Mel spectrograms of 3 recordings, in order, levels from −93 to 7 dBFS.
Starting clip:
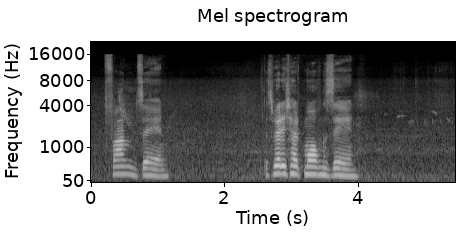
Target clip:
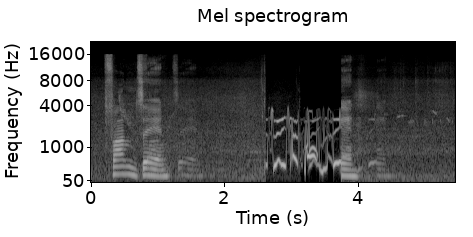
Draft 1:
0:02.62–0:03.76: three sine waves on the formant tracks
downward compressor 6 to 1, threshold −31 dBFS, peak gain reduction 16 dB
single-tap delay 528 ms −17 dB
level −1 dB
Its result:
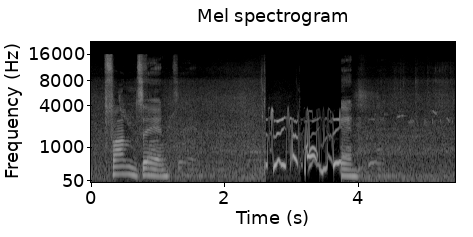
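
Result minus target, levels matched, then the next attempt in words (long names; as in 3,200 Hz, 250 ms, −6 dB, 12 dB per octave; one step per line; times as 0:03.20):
downward compressor: peak gain reduction +6 dB
0:02.62–0:03.76: three sine waves on the formant tracks
downward compressor 6 to 1, threshold −24 dBFS, peak gain reduction 10.5 dB
single-tap delay 528 ms −17 dB
level −1 dB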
